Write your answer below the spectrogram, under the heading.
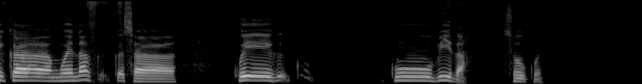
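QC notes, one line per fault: No faults heard in this recording.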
